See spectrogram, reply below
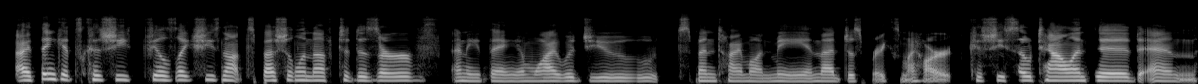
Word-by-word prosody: I 195 +3 +6
think 245 +5 +3
it's 220 -1 0
'cause 210 -3 0
she 210 -2 0
feels 200 -3 +1
like 205 -1 +1
she's 210 -2 -3
not 195 -2 +1
special 195 +1 +1
enough 190 -1 +1
to 200 - -3
deserve 180 0 0
anything, 155 -2 -3
and 155 0 -4
why 160 +1 +2
would 165 +1 -3
you 155 -3 -4 0.2
spend 165 -1 -3
time 155 -1 -3
on 145 0 -4
me? 145 -2 -2
And 150 +3 -5
that 150 -2 0
just 145 0 -5
breaks - - -7
my - - -4
heart, - - -1
'cause 175 -2 -5
she's 180 -2 -3
so 185 -1 +2
talented 180 -3 +4
and 155 - -1
170 Hz, 165 wpm, -24 LUFS, 155-190 Hz, 0.2 s, I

